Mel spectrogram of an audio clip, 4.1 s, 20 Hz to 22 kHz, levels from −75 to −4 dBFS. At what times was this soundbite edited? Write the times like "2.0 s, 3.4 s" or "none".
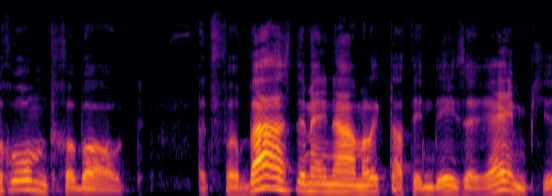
1.4 s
